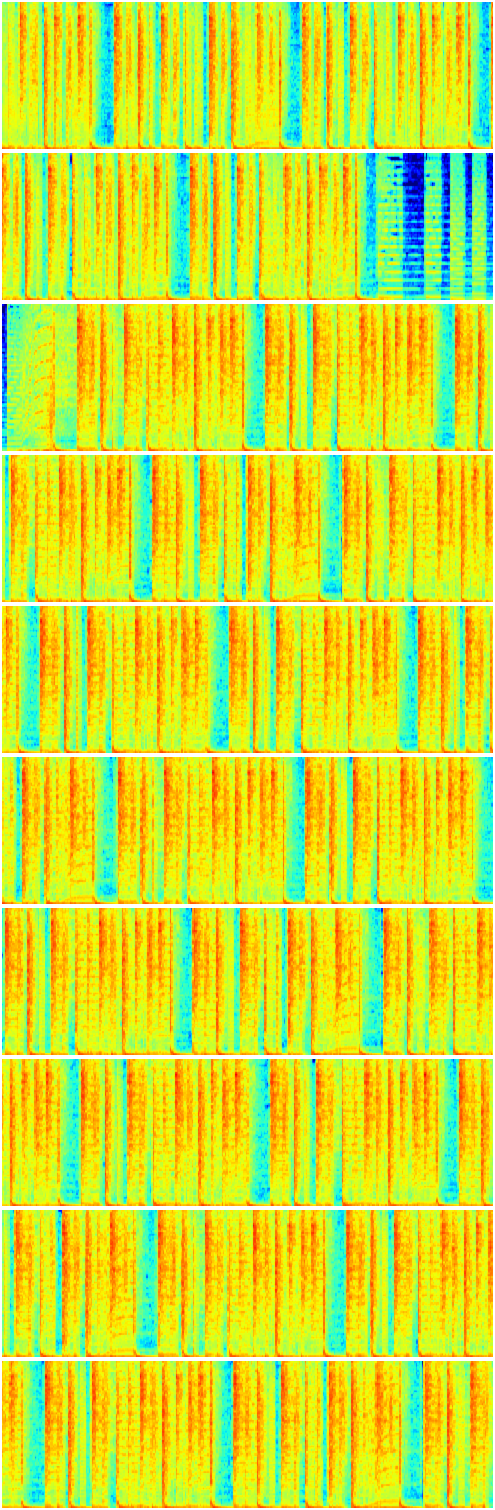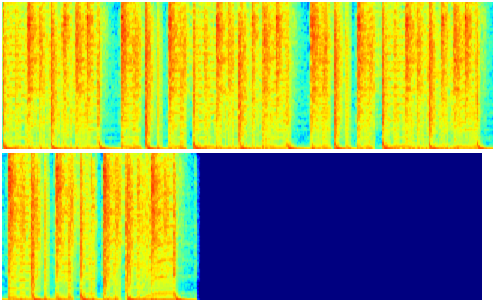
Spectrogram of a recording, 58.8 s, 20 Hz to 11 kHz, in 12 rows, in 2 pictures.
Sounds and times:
Music: 0:00.0 - 0:56.0.

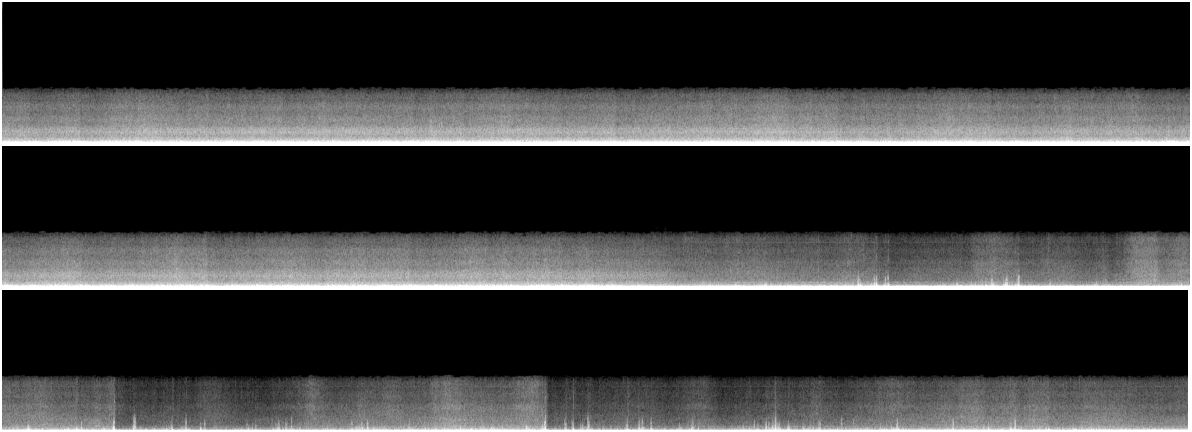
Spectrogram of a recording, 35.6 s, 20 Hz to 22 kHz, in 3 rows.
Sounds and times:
Boat, Water vehicle: 0:00.0 - 0:35.6.

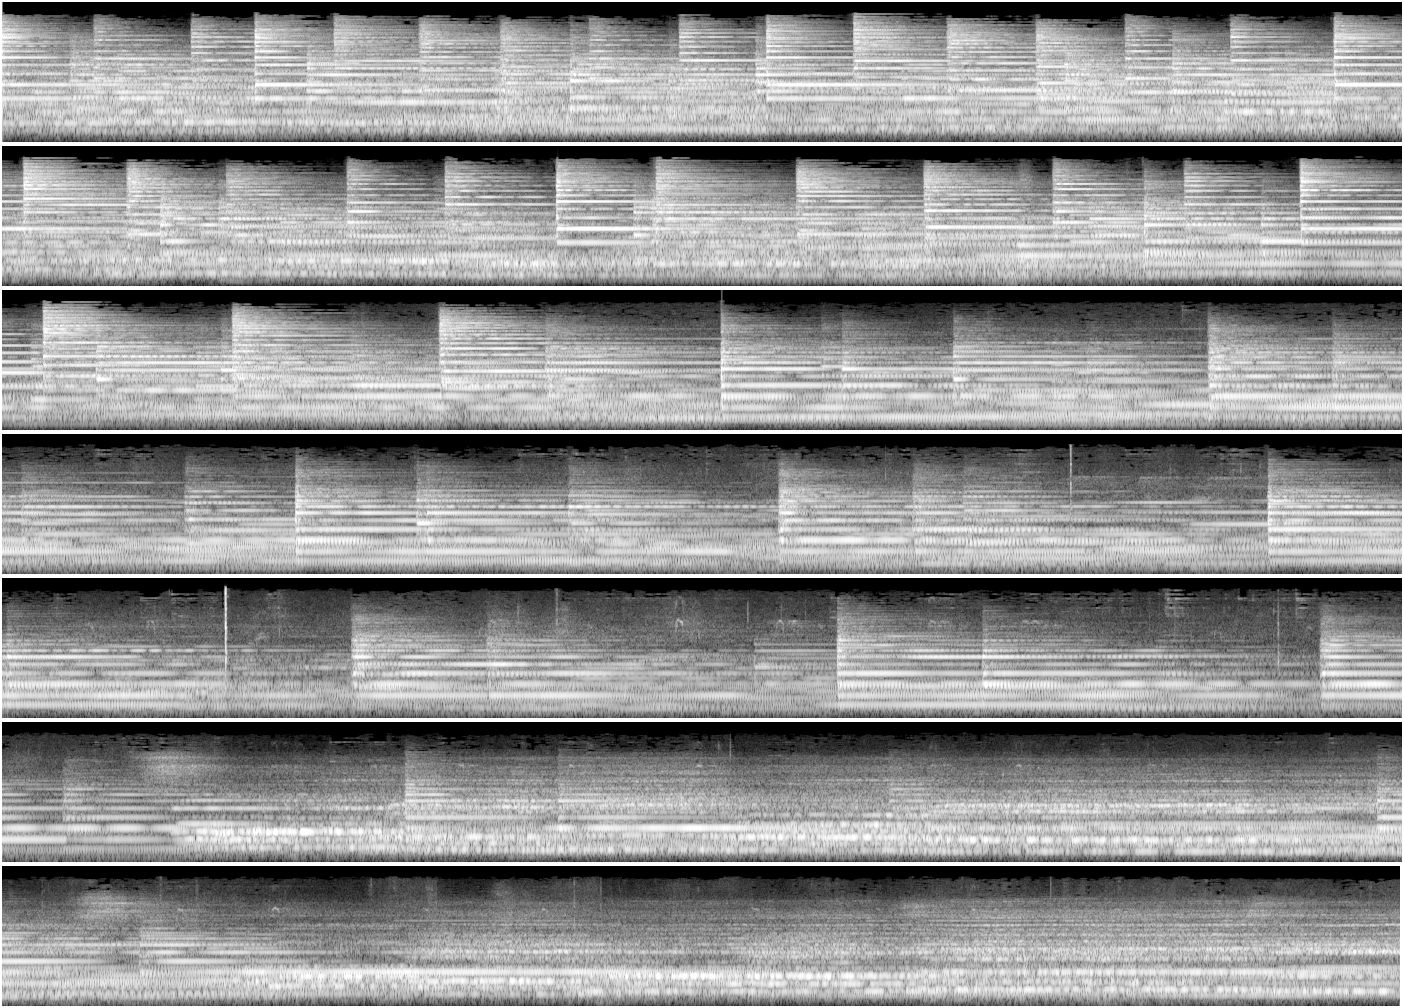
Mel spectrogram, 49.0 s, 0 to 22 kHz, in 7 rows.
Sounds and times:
Church bell: 0:00.0 - 0:48.9.

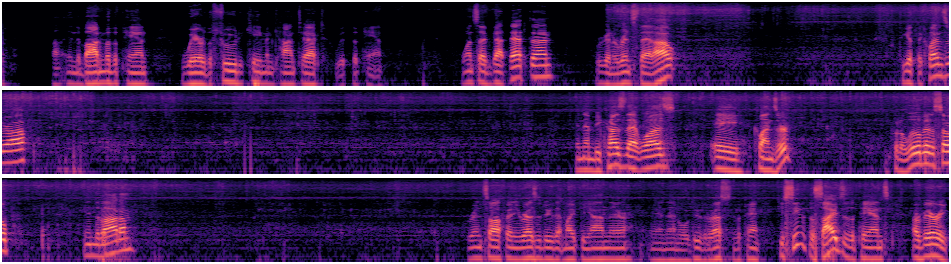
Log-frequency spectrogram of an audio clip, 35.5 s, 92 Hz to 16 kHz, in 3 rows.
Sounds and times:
Sink (filling or washing): 0:07.4 - 0:35.5
Water tap, faucet: 0:07.4 - 0:35.5
Water: 0:07.6 - 0:35.5.

